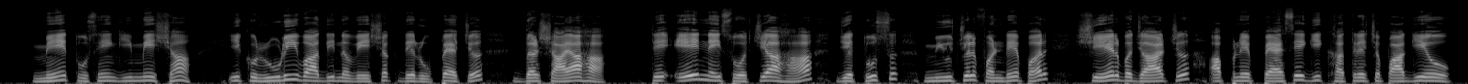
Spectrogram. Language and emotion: Dogri, surprised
